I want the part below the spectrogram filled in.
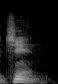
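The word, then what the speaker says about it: djinn: characters for this film the gin spelled with a d it's a d j i n n the gin is played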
